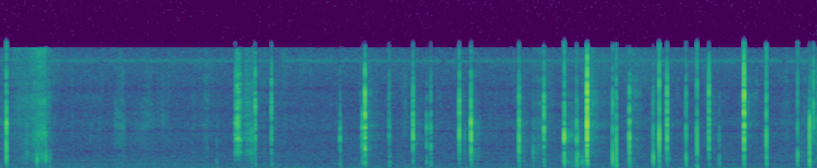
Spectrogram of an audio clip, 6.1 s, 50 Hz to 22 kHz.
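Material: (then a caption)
Plastic. Long nails tap and scratch the back of a smartphone's pink plastic case, near the black bumper around the camera. Soft scratching gives way to about 25 sharp, bright, dry clicks at an uneven pace, growing denser toward the end over a faint low steady hum.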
